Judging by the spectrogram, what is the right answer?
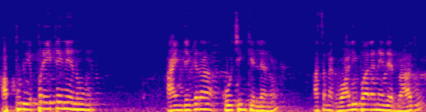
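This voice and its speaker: A man's voice: fairly high pitch, steady tone, moderate pace, mellow. A man, a former national volleyball player, giving an earnest motivational speech with a personal story, mixing in English phrases. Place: school event hall. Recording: echoey hall, voice from far off.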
